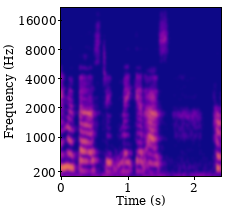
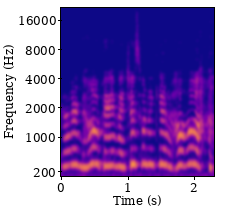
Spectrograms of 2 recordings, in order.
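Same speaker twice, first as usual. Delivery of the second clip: higher and louder, half-laughing panic; panicked; 6 semitones higher, 5 dB louder than usual. Retold or imitated. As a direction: plead to get off, laughing in fear. Panicking on the Ferris wheel.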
